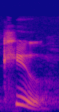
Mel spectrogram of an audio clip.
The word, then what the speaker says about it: queue: can continue to our number five which is q which is q can you say q again good so q is spelt as q u e u e have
